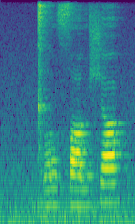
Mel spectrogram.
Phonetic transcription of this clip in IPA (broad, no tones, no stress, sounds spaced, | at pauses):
ɡ͡ǁ o l sˤ a l ʃ a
